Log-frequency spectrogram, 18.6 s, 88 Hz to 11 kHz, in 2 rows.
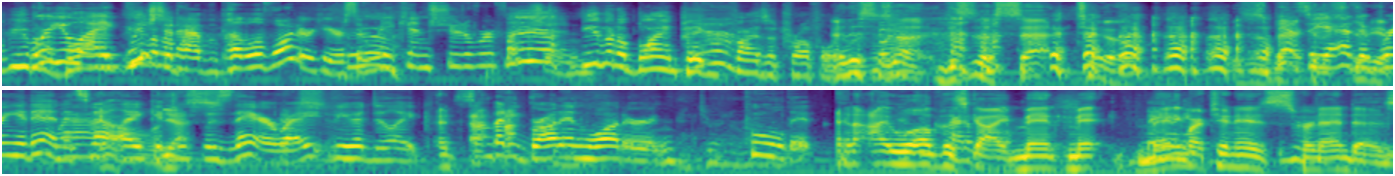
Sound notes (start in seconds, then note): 5.6 laughing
